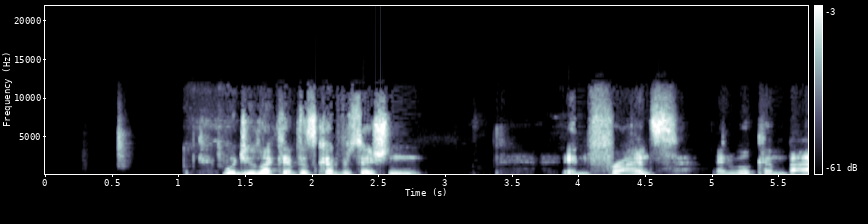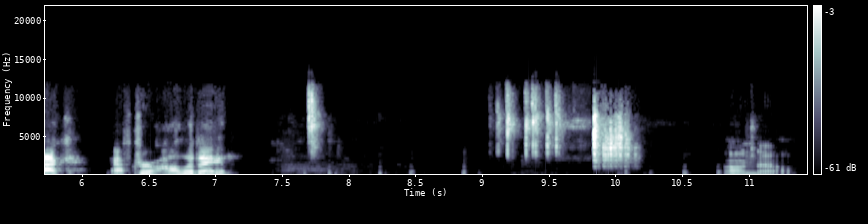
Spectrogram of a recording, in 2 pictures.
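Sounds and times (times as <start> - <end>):
speech: 1.1 - 2.9, 3.9 - 7.9, 10.8 - 11.4
dice rolled during a tabletop role-playing game: 9.0 - 10.3.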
